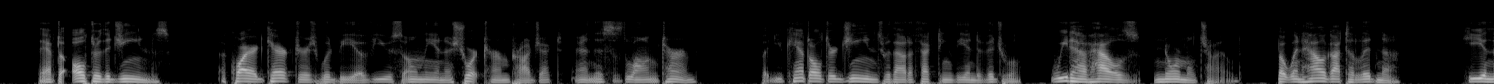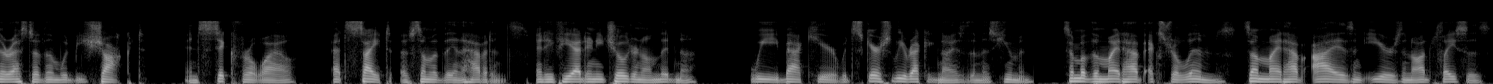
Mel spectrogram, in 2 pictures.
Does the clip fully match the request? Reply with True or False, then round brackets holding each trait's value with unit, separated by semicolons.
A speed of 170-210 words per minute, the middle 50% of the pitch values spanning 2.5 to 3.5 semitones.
True (195 wpm; 2.8 semitones)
